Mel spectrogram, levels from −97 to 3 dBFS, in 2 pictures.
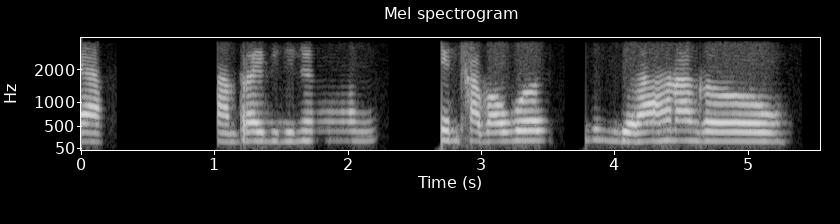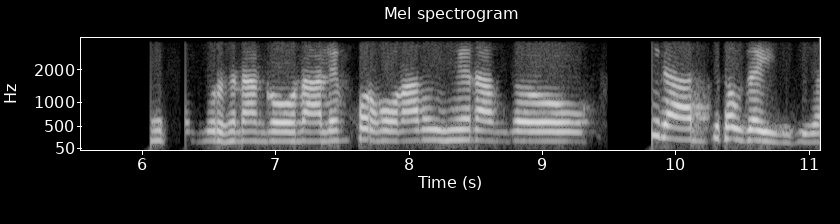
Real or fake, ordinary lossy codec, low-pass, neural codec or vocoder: real; none; 3.6 kHz; none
